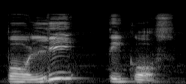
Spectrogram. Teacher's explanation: Identifiqué la sílaba tónica, es la li.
